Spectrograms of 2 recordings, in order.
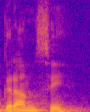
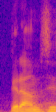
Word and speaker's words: Gramsci: A comienzos del siglo XX, un líder comunista italiano llamado Antonio Gramsci, Gramsci se escribe G-R-A-M-S-C-I, o Gramsci, tal vez pronunciarán, Antonio Gramsci se dio cuenta que la propuesta del marxismo se quedaba corta.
